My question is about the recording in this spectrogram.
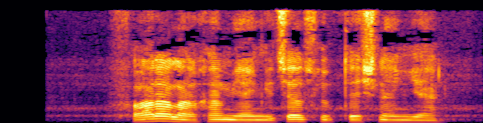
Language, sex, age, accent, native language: Uzbek, male, 18-24, Toshkent viloyati, Uzbek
